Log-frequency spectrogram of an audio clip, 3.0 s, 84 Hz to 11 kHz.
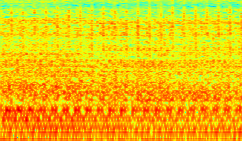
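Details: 2008 BMW E60 520d M Sport diesel at idle: steady, fairly regular knock about twice a second over harsh clatter; engine knocking, cause not identified.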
